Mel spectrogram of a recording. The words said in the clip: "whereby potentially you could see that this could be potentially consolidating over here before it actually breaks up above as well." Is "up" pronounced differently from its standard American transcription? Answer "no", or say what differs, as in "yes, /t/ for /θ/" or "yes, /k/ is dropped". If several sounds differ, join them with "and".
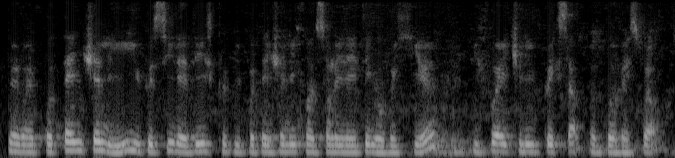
yes, /f/ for /p/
